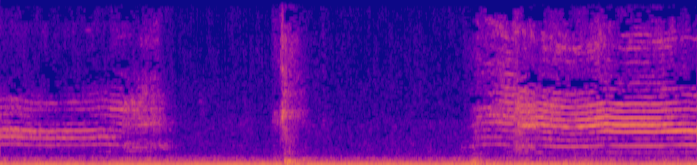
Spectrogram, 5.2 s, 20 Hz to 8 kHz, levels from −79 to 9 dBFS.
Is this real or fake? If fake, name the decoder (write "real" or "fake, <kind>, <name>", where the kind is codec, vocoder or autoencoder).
real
